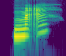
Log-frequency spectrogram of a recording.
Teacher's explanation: The fifth one, ngã, is quickly raising.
